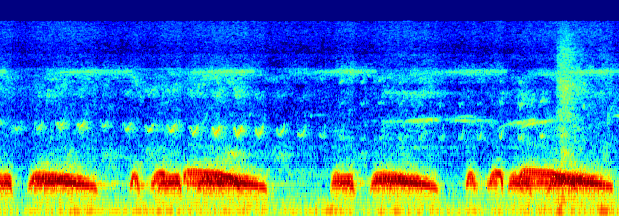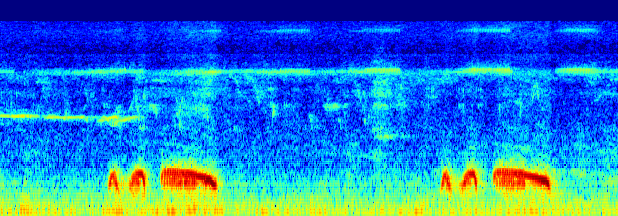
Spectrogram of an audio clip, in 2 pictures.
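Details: Cà Mau tú spotted dove from Vietnam repeating its coo. Short paired notes lead into a long, sinking, mellow croon, five or so times. There is a brief click and faint high-pitched chirping behind.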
